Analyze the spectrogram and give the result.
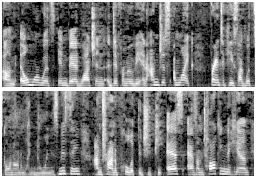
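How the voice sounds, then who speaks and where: A woman's voice: mid-range voice, normal speed, darkish tone, slight background noise. A mother giving an interview guest's candid, emphatic account of events, with many fillers.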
